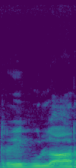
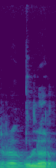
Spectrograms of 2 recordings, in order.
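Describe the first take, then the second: First: The last syllable has a long 'aa' vowel. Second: The last syllable has a short reduced vowel. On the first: The speaker calls it wrong. "आ की मात्रा से नहीं, रेगुलार नहीं पढ़ेंगे" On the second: The speaker calls it right. "छोटा की मात्रा से पढ़ेंगे"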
